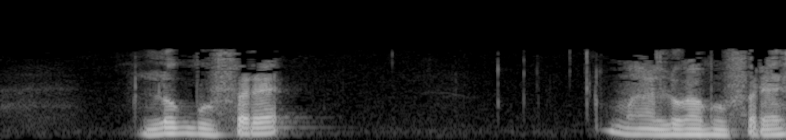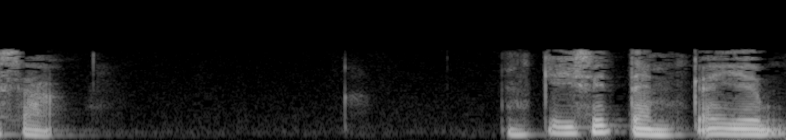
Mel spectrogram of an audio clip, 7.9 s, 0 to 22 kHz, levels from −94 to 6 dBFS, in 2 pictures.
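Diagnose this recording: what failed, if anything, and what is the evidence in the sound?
The codec stage is at fault, with damage running through the whole recording: the speech has nothing above 5.9 kHz, so s sounds lose their edge, and the band that remains has a watery, swirling texture. That points to heavy MP3 compression, likely at a bitrate around 24 kbps. Starved of bits, the encoder drops the treble at a fixed cut-off and zeroes quieter frequency lines, which flicker on and off between frames and blur consonant onsets.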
